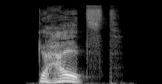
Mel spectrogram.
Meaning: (verb) past participle of heizen; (adjective) heated
- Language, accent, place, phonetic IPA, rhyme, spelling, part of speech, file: German, Germany, Berlin, [ɡəˈhaɪ̯t͡st], -aɪ̯t͡st, geheizt, verb, De-geheizt.ogg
